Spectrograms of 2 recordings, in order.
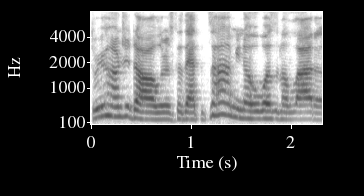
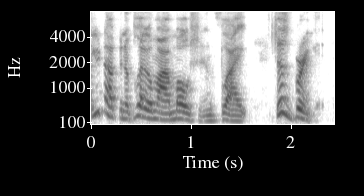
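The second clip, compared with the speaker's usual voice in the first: plain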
